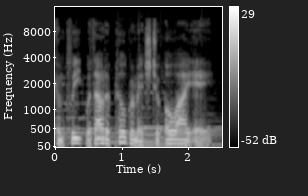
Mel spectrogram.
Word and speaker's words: Oia: No visit to Santorini is complete without a pilgrimage to OA, pronounced EI, the village that adorns the northern tip of the island.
